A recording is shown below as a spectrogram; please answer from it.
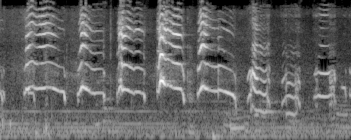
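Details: A female German Shepherd puppy gives a run of high, wavering whines and little howls, about two a second, as if practising singing.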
